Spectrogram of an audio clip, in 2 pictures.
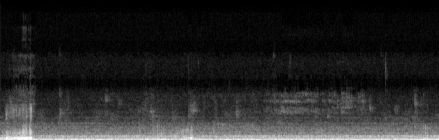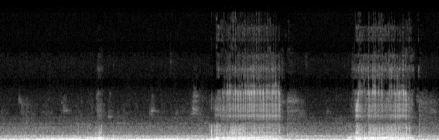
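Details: Calico cat snoring and snorting in her sleep: soft, continuous low rumbling breaths with two louder, rougher snores near the end; snoring.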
